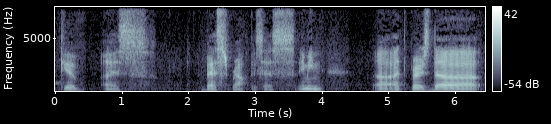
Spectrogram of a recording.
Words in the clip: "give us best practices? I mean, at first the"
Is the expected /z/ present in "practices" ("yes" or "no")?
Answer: no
